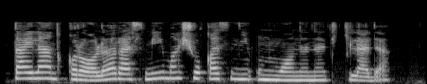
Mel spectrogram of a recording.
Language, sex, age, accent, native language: Uzbek, female, 19-29, Toshkent viloyati, Uzbek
